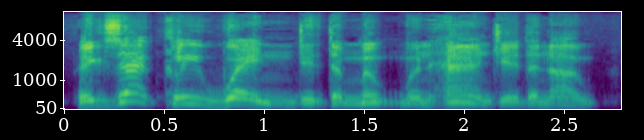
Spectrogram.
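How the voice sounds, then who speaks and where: A man voicing a pompous, slow-witted middle-aged village policeman who blusters and is easily flustered. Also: on the low side, big pitch swings, fairly bright tone, no echo, studio quality. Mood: blustering. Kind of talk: audiobook character voice.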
